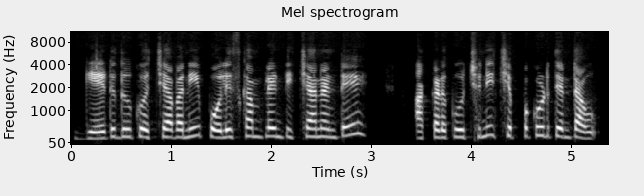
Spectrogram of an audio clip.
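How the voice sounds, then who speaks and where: A woman narrator voicing a fierce, angry middle-aged neighbor woman who scolds loudly. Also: a little high, steady tone, a little fast, no room sound, muffled recording, close to an everyday voice. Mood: scolding. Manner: loud, scolding.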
